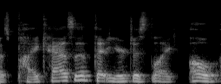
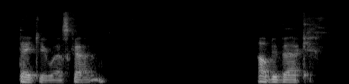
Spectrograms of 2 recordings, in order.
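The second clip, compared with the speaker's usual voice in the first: low, quiet, hushed murmur; 3 semitones lower than usual. Speaking in character to a crewmate so others can't hear: speaking quietly. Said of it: "quietly, 'cause I don't want the others to hear".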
